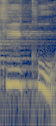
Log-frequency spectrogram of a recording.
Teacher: kalau kafnya lagi dalam keadaan hidup angin sama suaranya itu keluar sama-sama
